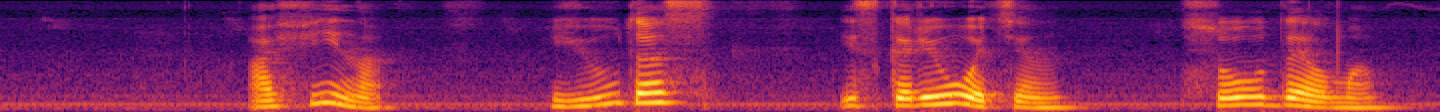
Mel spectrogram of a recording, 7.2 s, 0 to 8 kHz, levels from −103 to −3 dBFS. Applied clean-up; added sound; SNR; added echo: none; none; none; none.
